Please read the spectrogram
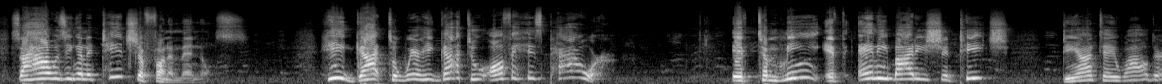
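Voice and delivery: fired-up ranting. Speaking into a new mic, yelling. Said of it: "I'm sorry for yelling into the mic".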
